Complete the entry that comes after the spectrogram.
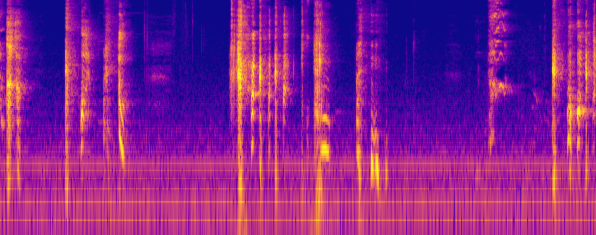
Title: Hilarious hiccups!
